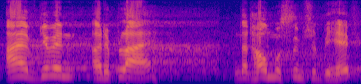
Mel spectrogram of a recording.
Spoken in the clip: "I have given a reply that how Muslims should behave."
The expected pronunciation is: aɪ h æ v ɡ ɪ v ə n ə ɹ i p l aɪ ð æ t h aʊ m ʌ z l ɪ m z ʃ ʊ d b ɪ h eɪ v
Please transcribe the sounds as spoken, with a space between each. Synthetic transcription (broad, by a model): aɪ h æ v ɡ ɪ v ə n ə ɹ i p l aɪ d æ t h aʊ m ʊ s l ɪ m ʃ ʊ d b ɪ h eɪ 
